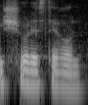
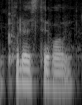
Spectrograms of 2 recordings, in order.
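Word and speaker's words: cholestérol: And if you have a ch word, it can be pronounced as a k, like k. So cholesterol. We don't say cholesterol, alright? We say cholesterol, like in English.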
